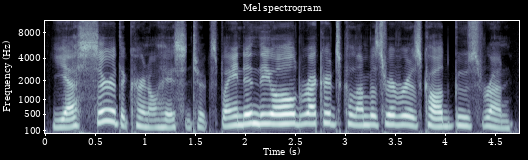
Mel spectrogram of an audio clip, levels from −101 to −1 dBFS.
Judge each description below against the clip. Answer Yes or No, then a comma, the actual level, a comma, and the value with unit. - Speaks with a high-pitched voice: Yes, high, 215 Hz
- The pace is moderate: No, fast, 215 wpm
